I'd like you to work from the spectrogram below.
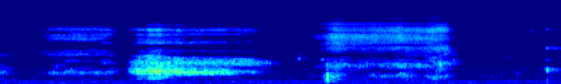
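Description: A person breathes out softly against skin. A few long, airy exhales come one after another, each lasting around a second, with short pauses between, and the later ones are fuller and breathier. They are quiet and heard alone.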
